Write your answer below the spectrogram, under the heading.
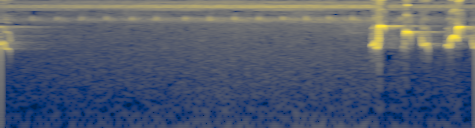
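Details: Lure-sound streak-eared bulbul in moult: after near-silence with a high steady hum, a quick loud burst of bubbly whistled notes rising and falling.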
